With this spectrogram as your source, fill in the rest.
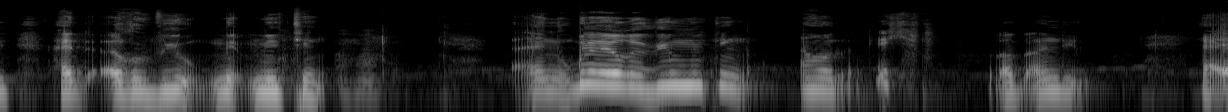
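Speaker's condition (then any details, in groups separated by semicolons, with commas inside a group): Spastic cerebral palsy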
